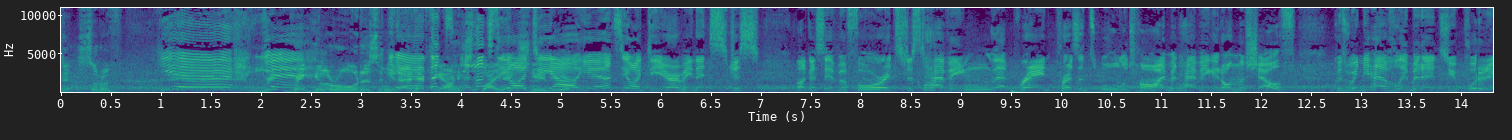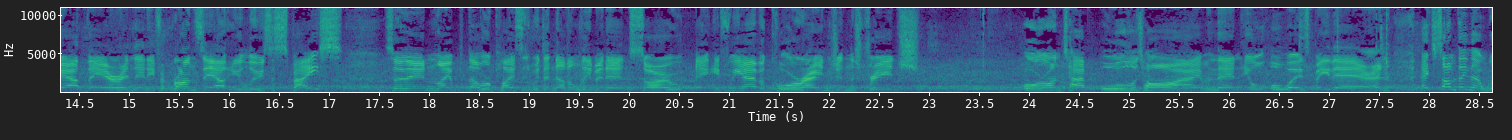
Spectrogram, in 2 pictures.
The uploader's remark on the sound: interviews from the Williamstown Beer and Cider Festival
